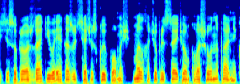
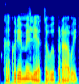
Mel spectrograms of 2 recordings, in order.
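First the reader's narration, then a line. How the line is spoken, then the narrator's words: Quiet pleasant voice. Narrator (Russian): тихим приятным голосом отозвался Лето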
